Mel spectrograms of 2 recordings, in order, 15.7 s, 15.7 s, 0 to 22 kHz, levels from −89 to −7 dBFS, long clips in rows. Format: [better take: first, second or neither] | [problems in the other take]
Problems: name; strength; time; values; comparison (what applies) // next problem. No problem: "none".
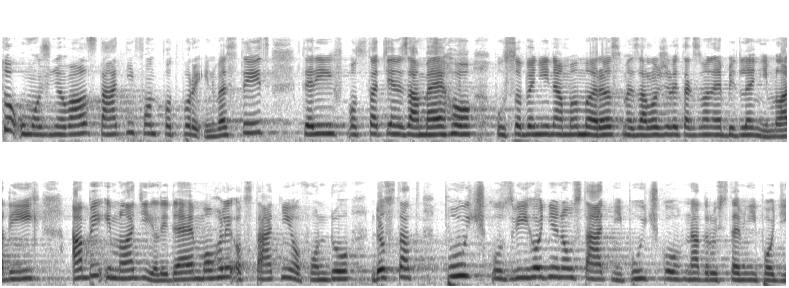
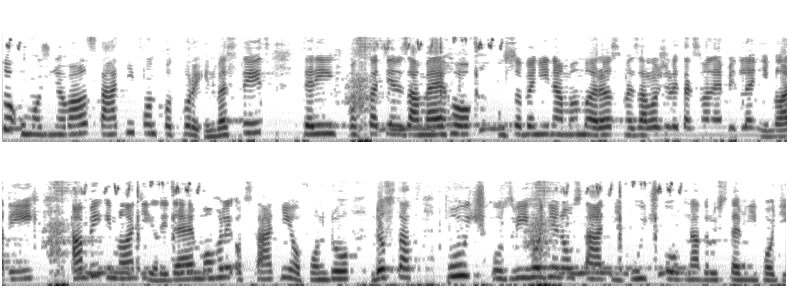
first | noise reduction (classical method spectral subtraction)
